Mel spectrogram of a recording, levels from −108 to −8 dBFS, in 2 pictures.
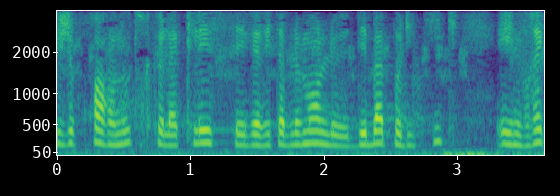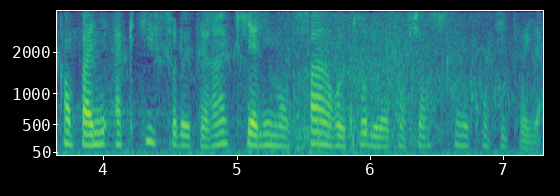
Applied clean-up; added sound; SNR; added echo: none; Fowl; 15 dB; none.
